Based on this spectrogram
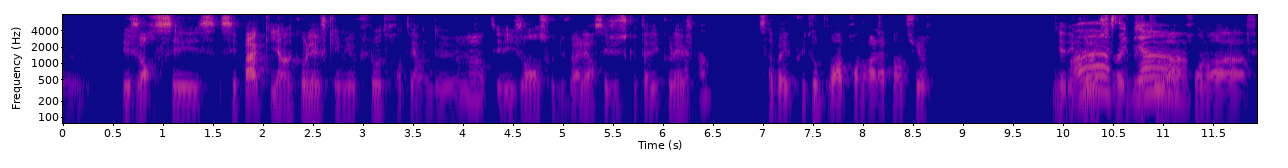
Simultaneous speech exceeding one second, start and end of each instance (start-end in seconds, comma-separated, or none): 10.1-11.3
